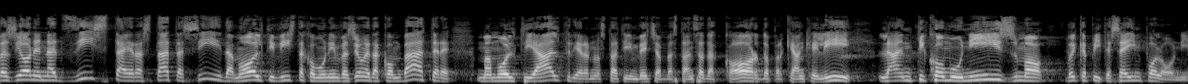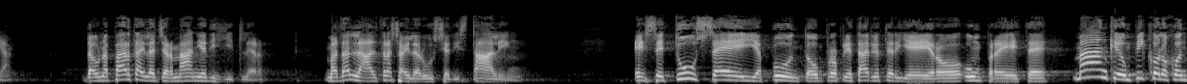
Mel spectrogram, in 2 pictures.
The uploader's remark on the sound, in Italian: Da LOGOS, il festival del CSOA eXSnia di Roma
